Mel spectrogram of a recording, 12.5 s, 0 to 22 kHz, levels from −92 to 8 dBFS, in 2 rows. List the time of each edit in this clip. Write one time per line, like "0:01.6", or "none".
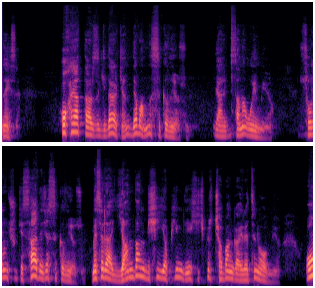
0:04.6
0:05.9
0:07.9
